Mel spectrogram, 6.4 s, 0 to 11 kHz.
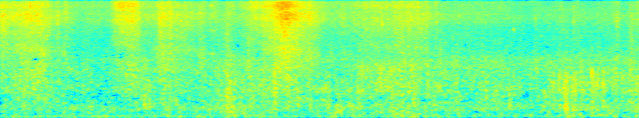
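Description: Wind buffeting the microphone over water rushing and splashing along the hull of a Com-Pac Sun Cat 17 catboat under sail in a Force 4–5 breeze. The hiss of spray surges every second or two as the bow meets the chop.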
